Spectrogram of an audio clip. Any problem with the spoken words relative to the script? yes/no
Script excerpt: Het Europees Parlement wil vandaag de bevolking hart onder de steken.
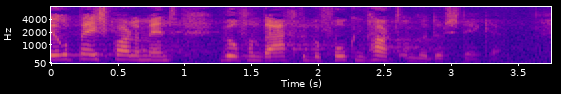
no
